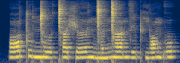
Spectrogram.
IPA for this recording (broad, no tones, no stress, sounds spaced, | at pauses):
ɔ t u ŋ͡ǀ ʊː ǀ ɐ ʃ əː ŋ͡ǀ ə ŋ͡ǀ ɐː n z i pʰ j ɔ ŋ ɡ o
